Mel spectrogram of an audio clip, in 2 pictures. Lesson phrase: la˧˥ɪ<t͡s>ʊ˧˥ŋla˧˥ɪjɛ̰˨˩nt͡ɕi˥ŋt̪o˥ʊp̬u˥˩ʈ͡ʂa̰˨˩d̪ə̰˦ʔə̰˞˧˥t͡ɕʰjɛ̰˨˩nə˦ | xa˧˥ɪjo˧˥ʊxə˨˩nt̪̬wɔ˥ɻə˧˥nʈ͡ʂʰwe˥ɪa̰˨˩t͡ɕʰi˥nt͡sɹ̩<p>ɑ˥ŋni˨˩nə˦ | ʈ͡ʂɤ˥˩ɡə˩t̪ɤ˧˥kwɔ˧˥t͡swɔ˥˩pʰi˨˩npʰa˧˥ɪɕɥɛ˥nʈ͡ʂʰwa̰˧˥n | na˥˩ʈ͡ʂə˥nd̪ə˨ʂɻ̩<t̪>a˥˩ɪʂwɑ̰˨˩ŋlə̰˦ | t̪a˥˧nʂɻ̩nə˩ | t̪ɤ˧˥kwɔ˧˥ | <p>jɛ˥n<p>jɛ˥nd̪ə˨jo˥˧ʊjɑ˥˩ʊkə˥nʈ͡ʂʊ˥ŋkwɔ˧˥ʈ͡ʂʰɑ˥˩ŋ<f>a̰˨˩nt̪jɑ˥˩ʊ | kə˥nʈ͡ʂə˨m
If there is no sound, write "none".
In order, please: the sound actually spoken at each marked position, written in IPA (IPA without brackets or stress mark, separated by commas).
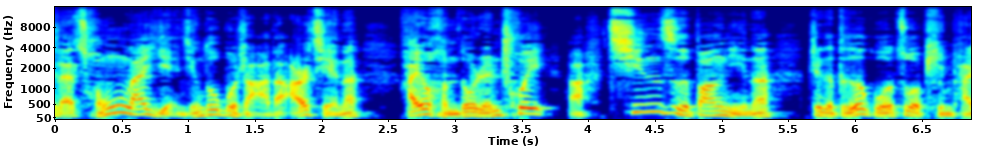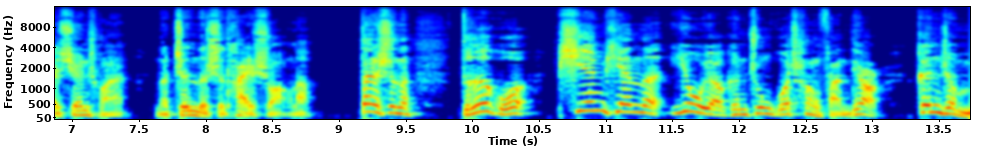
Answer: t͡sʰ, p, t̪ʰ, pʰ, pʰ, f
